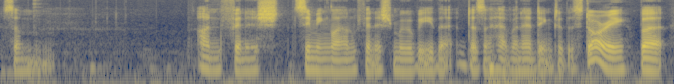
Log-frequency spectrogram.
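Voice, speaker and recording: Gravelly man thinking out loud. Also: medium pitch, steady tone, unhurried. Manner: thinks aloud, loose and rambling. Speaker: podcast co-host. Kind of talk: casual podcast chat.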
